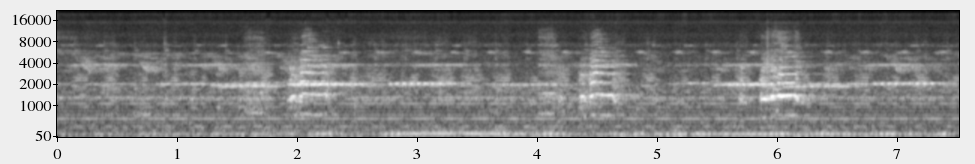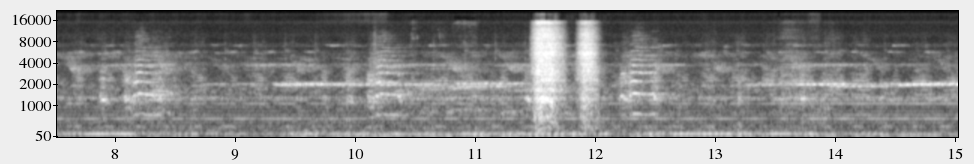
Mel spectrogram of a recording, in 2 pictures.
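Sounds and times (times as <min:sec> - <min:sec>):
loud hissing blasts: 0:11.5 - 0:12.1
fowl honking: 0:11.5 - 0:12.7.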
